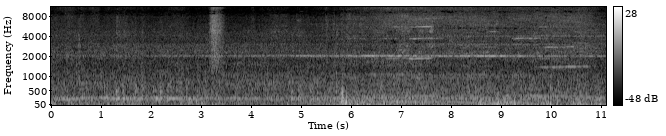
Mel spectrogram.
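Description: SBB passenger train rolling along the platform track, wheels grinding on the rails with high squeals coming and going from about halfway through. There is a brief hiss about three seconds in.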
